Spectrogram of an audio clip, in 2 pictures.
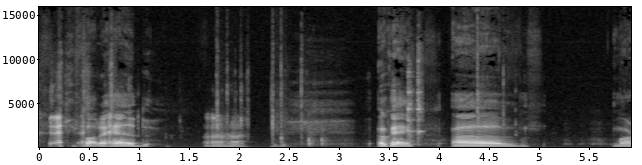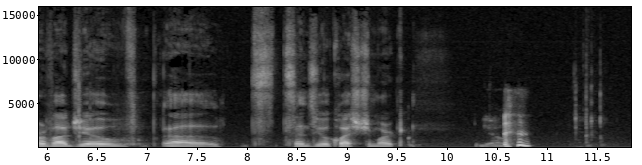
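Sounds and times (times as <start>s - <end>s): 
speech: 0.1s - 2.2s, 3.4s - 5.0s, 5.8s - 10.9s
typing on a computer keyboard: 1.7s - 2.8s, 11.2s - 11.6s.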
